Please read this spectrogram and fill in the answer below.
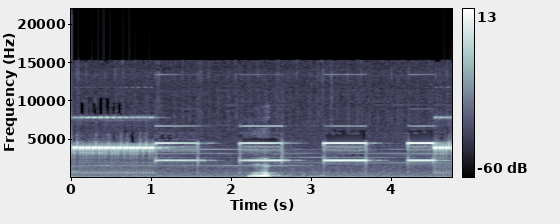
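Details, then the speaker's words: Viking Professional wine cooler, back wall off, electronic sniffer at copper evaporator coil joints near suction and discharge lines: high beep jumps to rapid chatter down low at the joints, refrigerant leak detected; soap bubbles to pinpoint next. "yep we're getting the leaks down here i think all right"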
